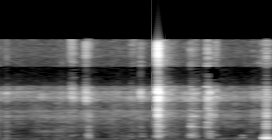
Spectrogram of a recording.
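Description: A few faint clicks and scrapes of a utility knife blade and a small cardboard box being handled as its flap is pried open, the sharpest click a little past a second in.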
